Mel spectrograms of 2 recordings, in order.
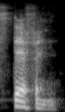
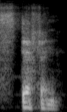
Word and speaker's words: Stephan: yes but it's pronounced Stefan not Stefan gotcha Stefan okay Stephan that's what all his friends and that's what everyone else says it's Stefan that's how they pronounce it but it's spelled s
